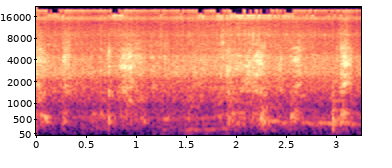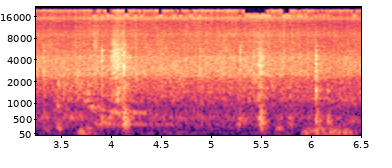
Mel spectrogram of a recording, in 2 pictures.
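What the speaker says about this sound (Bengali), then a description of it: "পেঁয়াজ ভাজা ভাজা হয়ে এসছে" Onions frying in a pan while being stirred, a soft steady sizzle broken by repeated scraping and clinking strokes of the spatula, close up, with a little water or tap noise in the background.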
